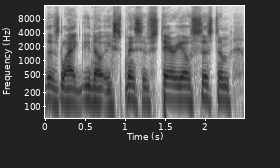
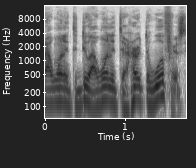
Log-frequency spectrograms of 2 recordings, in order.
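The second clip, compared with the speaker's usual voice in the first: normal talking voice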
